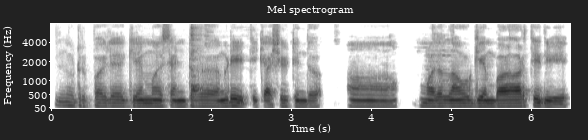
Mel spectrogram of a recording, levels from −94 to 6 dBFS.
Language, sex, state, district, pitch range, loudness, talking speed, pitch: Kannada, male, Karnataka, Dharwad, 100-110 Hz, -19 LUFS, 140 wpm, 105 Hz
